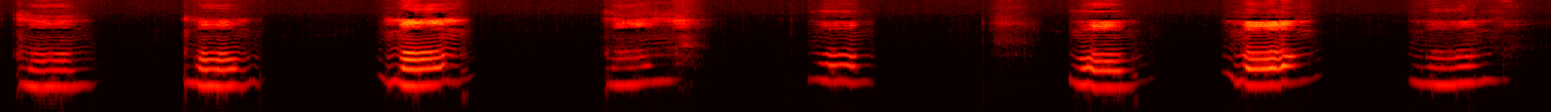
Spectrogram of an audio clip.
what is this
crying "mom"
mom, female, hurt, acting, upset, tears, worried, whisper, voice, emotional, scared, sad, crying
